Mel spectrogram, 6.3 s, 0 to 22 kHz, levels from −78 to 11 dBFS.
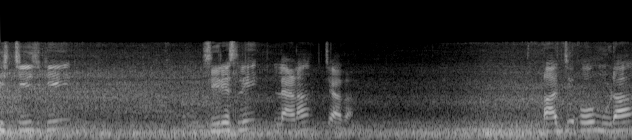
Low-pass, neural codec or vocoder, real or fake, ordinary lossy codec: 7.2 kHz; none; real; none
